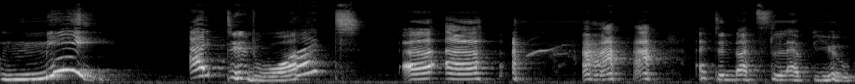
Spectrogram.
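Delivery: high, slow, laughing, mock-innocent, drawn out.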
